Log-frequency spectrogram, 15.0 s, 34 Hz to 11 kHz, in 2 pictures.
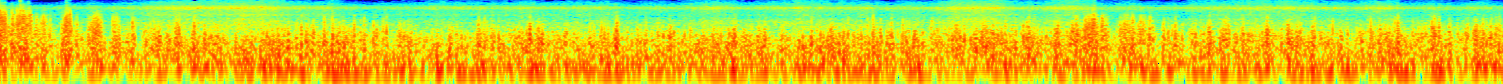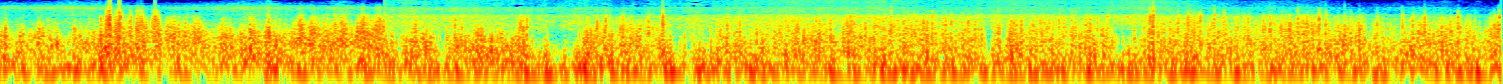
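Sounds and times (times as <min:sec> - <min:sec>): water churning through gully: 0:00.0 - 0:15.0
waves crashing against rocks: 0:00.0 - 0:15.0
wind buffeting microphone: 0:00.0 - 0:15.0.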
